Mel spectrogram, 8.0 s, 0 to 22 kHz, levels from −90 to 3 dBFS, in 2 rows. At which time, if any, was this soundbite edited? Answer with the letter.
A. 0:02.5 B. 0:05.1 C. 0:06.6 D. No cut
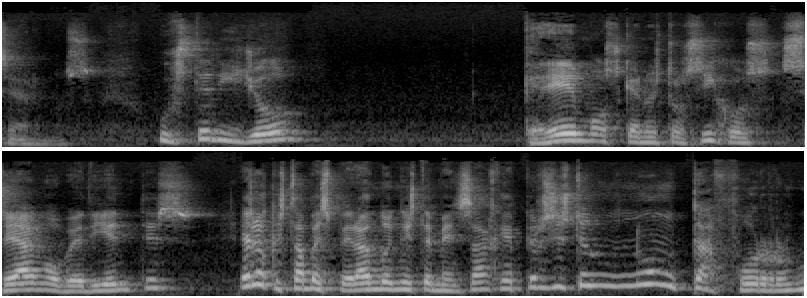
C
